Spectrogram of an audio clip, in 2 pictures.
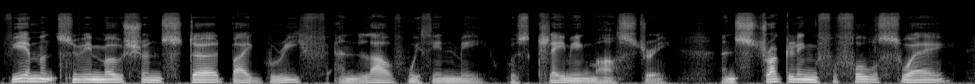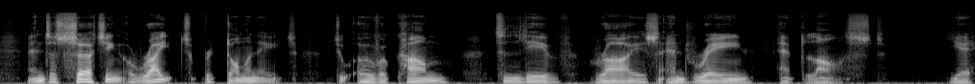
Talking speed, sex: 115 wpm, male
